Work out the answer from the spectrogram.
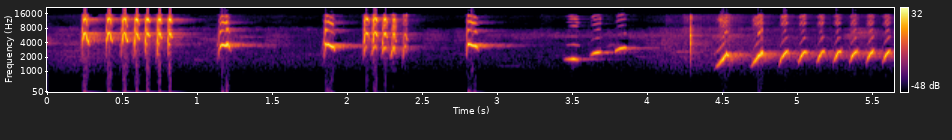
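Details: Singing white-rumped shama, a lure to stir rival shamas into song: bursts of rapid clicks and a few clear whistles, then a quick series of about ten rising whistled notes.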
